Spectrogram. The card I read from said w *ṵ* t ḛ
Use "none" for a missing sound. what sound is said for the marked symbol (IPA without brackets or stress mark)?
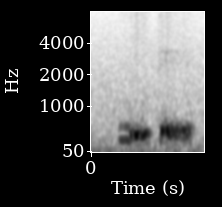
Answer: ṵ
